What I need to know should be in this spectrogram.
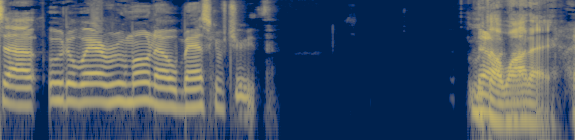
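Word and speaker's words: Utawarerumono: I see it has a colon in it, so Wombat can probably pronounce it. Oh, it's Utaware Rumono, Mask of Truth. Utaware. I haven't. Utaware Rumano?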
